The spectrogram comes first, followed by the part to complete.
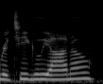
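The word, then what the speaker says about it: Rutigliano: a coaching change um let's see 1984 Sam rigliano is that how you say it yes yes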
